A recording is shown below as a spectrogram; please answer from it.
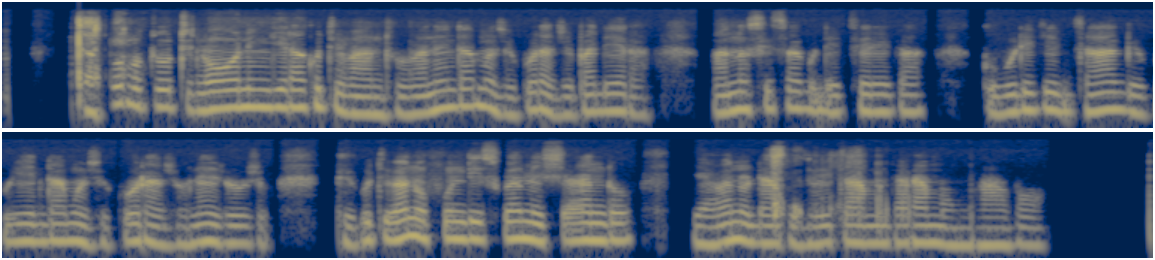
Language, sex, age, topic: Ndau, male, 25-35, education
